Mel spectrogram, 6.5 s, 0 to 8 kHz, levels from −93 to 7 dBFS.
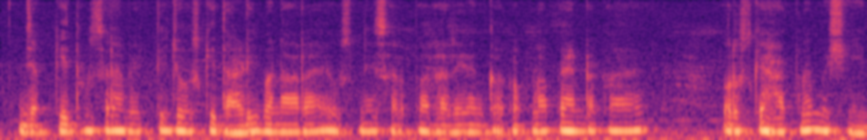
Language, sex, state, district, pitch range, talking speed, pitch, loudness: Hindi, male, Chhattisgarh, Korba, 115-130 Hz, 230 wpm, 125 Hz, -16 LUFS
